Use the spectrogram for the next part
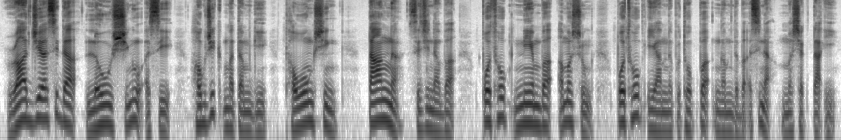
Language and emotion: Manipuri, neutral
